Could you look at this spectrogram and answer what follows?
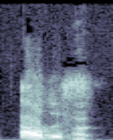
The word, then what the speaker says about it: Aldous: Aldous, sorry.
